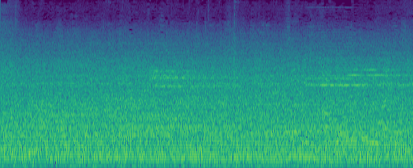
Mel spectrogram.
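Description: Steady, loud background noise of a busy airport drop-off forecourt: traffic and indistinct voices blended into an even din.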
